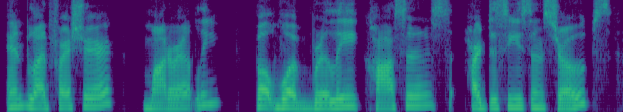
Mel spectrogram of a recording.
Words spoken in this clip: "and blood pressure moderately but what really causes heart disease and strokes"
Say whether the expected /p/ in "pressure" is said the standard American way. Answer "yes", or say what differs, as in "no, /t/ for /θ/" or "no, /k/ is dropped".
no, /f/ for /p/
